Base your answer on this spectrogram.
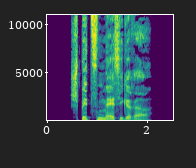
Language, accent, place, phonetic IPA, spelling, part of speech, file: German, Germany, Berlin, [ˈʃpɪt͡sn̩ˌmɛːsɪɡəʁɐ], spitzenmäßigerer, adjective, De-spitzenmäßigerer.ogg
- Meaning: inflection of spitzenmäßig: 1. strong/mixed nominative masculine singular comparative degree 2. strong genitive/dative feminine singular comparative degree 3. strong genitive plural comparative degree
